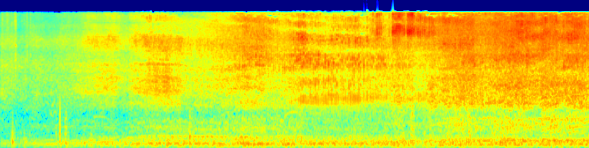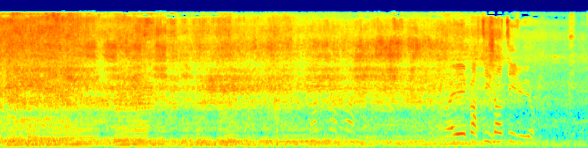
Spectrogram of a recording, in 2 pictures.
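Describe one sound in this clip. Quad bikes roar away together, engines rising loudly and passing close by.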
